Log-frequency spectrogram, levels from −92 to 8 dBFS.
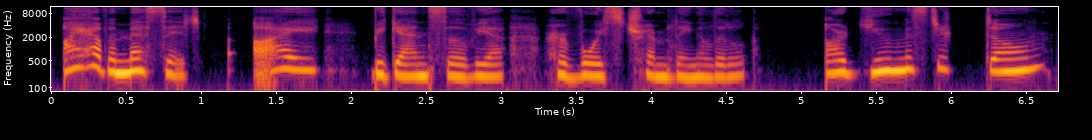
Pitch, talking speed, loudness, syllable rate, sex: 240 Hz, 145 wpm, -18 LUFS, 5.4 syllables/s, female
